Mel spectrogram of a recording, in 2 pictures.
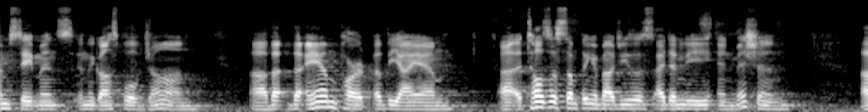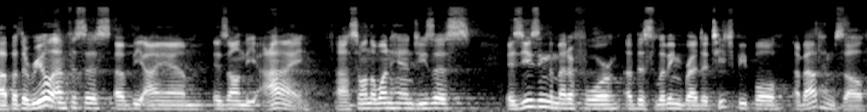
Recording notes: this recording is from 11/19/23 when the same sermon was preached at Ascension Presbyterian in Hillsboro, OR.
